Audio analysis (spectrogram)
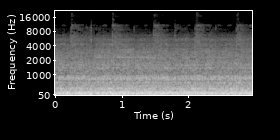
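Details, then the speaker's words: Two-stage gas furnace with the manifold pressure being turned down to about 2.0–1.8 in. w.c. (later set to 3.4): a steady, soft burner roar growing quieter, with no flutter. The flame is weak from low gas manifold pressure. "if you notice even the tone of the gas burning has changed you can hear it getting quieter and quieter as we adjust this"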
